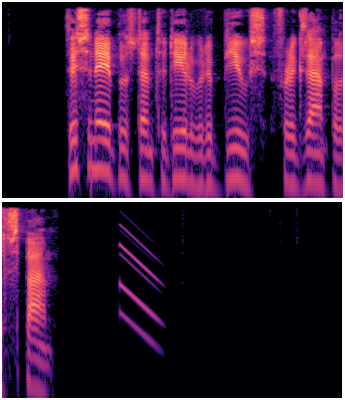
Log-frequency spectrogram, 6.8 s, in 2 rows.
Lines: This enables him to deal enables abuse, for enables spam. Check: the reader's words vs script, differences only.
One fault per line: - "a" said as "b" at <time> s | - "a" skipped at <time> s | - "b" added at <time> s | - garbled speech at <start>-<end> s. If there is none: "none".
- "him" said as "them" at 1.3 s
- "enables" said as "with" at 1.9 s
- "enables" said as "example" at 2.9 s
